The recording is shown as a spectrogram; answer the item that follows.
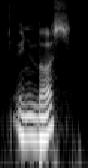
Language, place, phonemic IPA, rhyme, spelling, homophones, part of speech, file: French, Paris, /bɔs/, -ɔs, bosse, bosses, noun / verb, Fr-bosse.ogg
- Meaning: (noun) 1. bump (small elevated level) 2. hump (of e.g. a camel or zebu) 3. dent (in e.g. a car panel) 4. mogul; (verb) inflection of bosser: first/third-person singular present indicative/subjunctive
